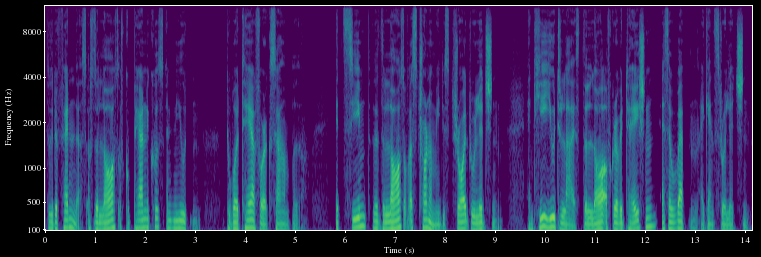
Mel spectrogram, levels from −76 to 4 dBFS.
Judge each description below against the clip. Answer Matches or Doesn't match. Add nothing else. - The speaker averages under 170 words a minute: Matches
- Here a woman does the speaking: Doesn't match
